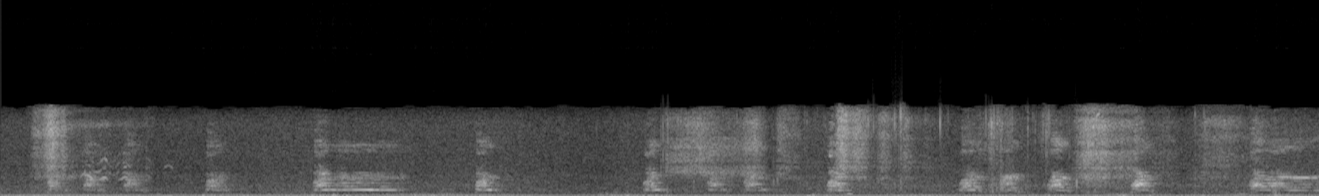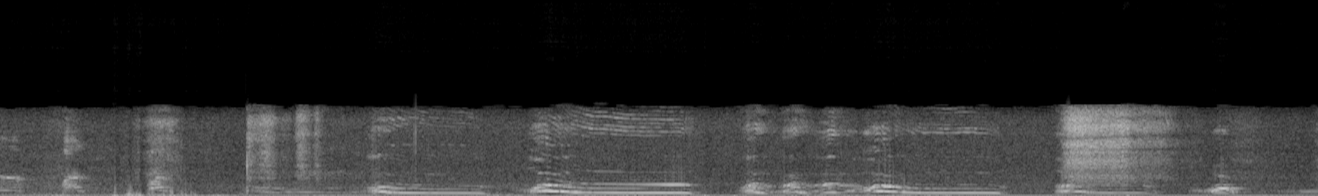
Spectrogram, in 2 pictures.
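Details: Dogs in a compilation of funny moments, giving a mix of short barks and drawn-out whimpering whines that bend downward, several in quick succession near the end, over steady low rumbling background noise.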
